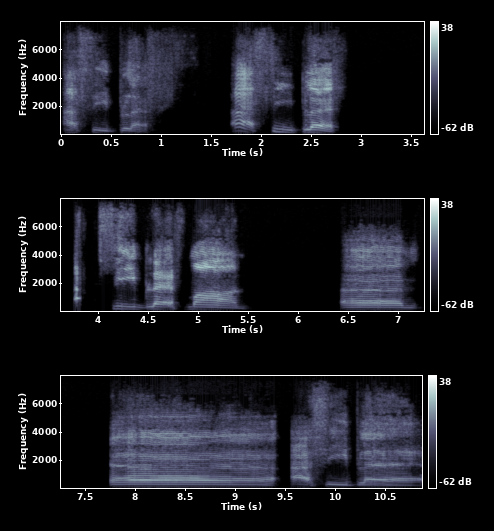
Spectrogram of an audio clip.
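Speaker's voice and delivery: slow, drawn-out French accent. Repeatedly trying to pronounce an odd word: French-sounding accent. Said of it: "Why do I sound French?".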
